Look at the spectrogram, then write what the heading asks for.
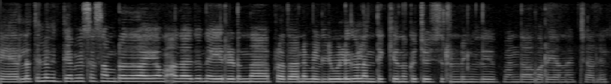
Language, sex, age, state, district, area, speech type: Malayalam, female, 60+, Kerala, Kozhikode, urban, spontaneous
